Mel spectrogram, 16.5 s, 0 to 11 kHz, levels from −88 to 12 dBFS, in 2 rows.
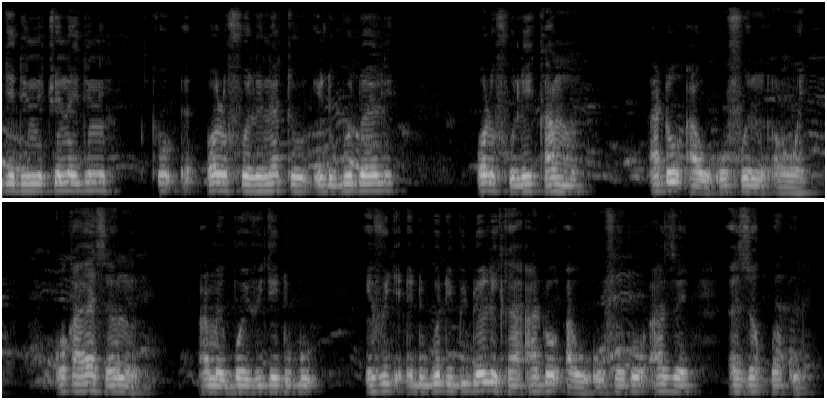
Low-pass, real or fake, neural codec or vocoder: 9.9 kHz; real; none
